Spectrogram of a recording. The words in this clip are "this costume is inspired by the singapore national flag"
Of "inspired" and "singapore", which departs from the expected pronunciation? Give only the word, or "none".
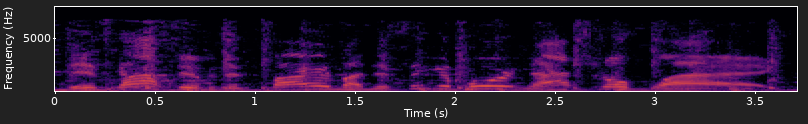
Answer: none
